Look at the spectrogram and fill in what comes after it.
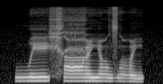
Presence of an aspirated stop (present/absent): absent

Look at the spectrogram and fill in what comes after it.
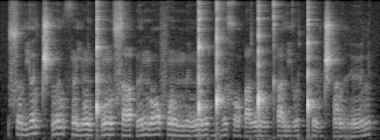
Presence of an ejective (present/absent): present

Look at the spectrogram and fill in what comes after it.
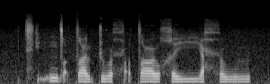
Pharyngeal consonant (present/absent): present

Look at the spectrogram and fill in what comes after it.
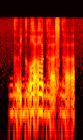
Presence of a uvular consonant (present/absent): present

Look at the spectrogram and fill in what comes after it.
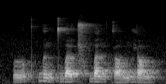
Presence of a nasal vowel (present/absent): absent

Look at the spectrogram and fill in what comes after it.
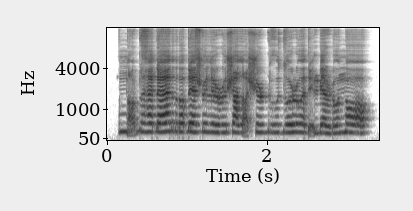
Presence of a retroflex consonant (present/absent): present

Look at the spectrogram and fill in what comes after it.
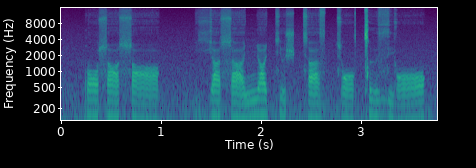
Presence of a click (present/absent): present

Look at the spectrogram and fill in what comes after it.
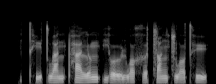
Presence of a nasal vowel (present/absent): absent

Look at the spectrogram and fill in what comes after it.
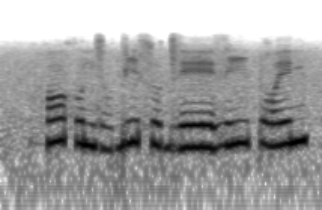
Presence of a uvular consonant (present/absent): present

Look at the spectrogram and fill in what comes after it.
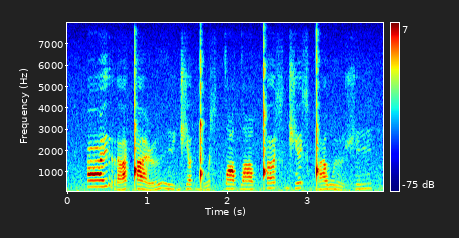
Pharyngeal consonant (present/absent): present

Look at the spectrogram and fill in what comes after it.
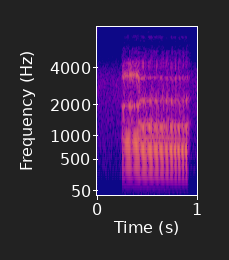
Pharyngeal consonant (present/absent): present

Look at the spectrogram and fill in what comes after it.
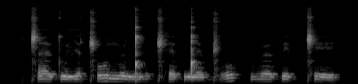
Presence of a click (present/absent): present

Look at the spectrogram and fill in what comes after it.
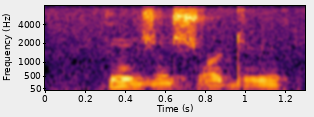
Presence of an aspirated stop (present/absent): absent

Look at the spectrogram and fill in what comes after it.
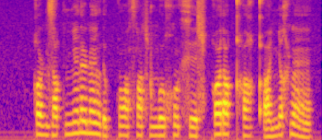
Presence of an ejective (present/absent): present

